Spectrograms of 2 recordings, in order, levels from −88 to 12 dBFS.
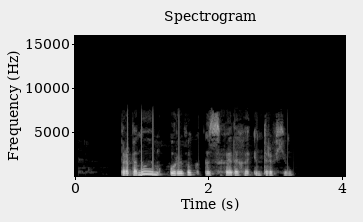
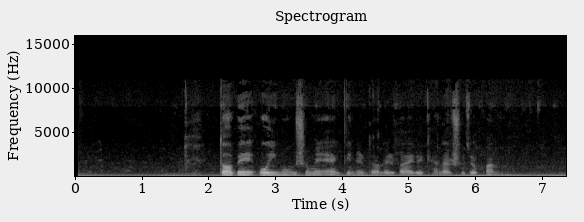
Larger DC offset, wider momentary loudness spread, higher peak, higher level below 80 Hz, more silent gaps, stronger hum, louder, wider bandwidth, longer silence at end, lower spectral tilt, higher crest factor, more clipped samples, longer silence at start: neither; second, 9 LU vs 23 LU; first, -2 dBFS vs -10 dBFS; second, -50 dBFS vs -42 dBFS; neither; second, none vs 50 Hz at -40 dBFS; first, -17 LUFS vs -30 LUFS; second, 7.6 kHz vs 11.5 kHz; first, 0.8 s vs 0 s; about the same, -6 dB/octave vs -6.5 dB/octave; second, 16 dB vs 22 dB; neither; first, 0.7 s vs 0.05 s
